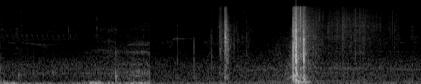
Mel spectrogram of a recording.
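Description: A golf iron swung from rough grass: a short swish ending in a sharp strike of the clubface on the ball about three seconds in. A fainter tick comes just before it.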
